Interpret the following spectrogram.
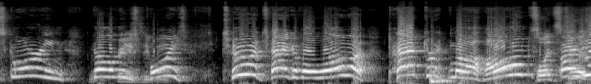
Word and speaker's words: Tagovailoa: There's no N in it. It's Tagovailoa. That's how it's Hawaiian. That's how you pronounce it.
